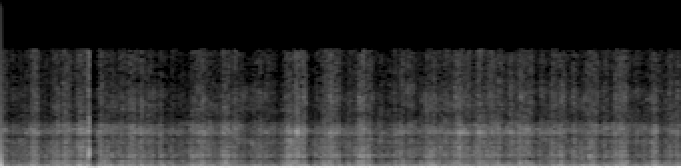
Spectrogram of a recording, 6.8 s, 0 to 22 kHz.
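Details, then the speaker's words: 1972 Oldsmobile Cutlass carbureted V8 after installing an electric fuel pump on a switch, fuel pressure just under 7, 14 volts: fires without touching the gas and settles into a deep, steady, even rumble, a normal idle. "when i flip the switch with the fuel pump it gets fueled the carburetor right away it fires up now without even hitting the gas"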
